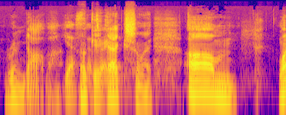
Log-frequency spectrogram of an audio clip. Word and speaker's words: Randhawa: is pronounced Karm jote the last name is pronounced randava okay rindava yes okay excellent um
